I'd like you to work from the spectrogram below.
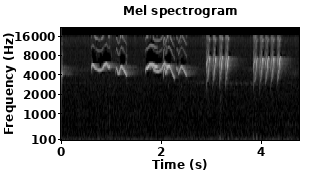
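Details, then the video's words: Fighting song of Van Hasselt's sunbird, a tutor recording for trained birds: two high wavy whistled phrases followed by two tight bursts of rapid, sharp ticking notes. "Suara Kolibri Wulung Tarung Buat Masteran"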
